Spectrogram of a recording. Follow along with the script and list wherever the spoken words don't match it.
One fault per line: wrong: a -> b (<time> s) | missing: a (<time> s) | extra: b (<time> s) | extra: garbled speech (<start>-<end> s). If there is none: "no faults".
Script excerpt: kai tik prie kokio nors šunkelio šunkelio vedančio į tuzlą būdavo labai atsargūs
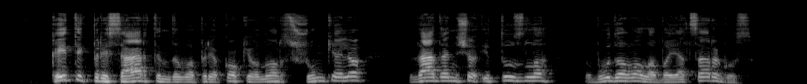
extra: prisiartindavo (0.9 s)
missing: šunkelio (3.6 s)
